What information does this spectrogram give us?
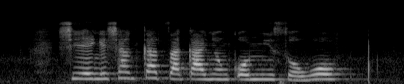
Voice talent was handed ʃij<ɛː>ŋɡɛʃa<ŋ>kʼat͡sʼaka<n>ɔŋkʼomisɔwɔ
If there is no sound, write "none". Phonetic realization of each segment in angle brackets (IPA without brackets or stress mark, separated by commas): ɛ, ŋ, ɲ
